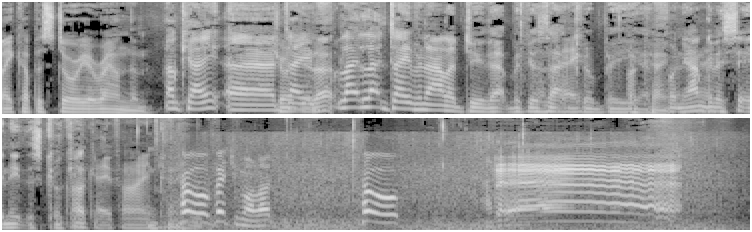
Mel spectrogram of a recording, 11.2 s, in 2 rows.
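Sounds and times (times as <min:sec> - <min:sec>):
speech: 0:00.0 - 0:10.8
low hiss: 0:00.0 - 0:11.2
sheep bleating while being herded in from a farm field: 0:09.2 - 0:10.8.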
